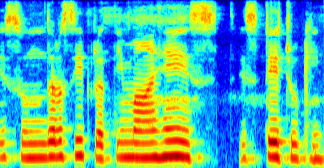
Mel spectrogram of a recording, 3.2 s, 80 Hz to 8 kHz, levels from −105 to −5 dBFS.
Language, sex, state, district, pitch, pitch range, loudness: Hindi, female, Maharashtra, Chandrapur, 215 Hz, 205-220 Hz, -16 LUFS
